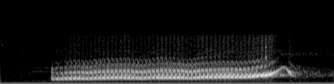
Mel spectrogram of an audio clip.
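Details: A lone hyena at a waterhole dam in Djuma Game Reserve, Sabi Sand, South Africa, calling after drinking at 18:57 on 09/10/18, a low, drawn-out, throbbing moan ending in a brief upward sweep; hyena.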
